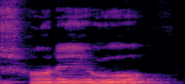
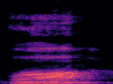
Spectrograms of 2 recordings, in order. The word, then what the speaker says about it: অ: যেমন এই বর্ণের উচ্চারণ অনেকেই স্বরে ও স্বরেয়া উচ্চারণ করে, কিন্তু এই দুটি বর্ণের উচ্চারণ শুদ্ধ উচ্চারণ অ আ, কারণ ঈশ্বরচন্দ্র বিদ্যাসাগর 1855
